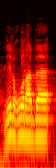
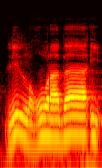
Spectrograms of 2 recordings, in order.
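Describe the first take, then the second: First: Lil ghuraba with the last vowel dropped at the stop; pausal form. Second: Lil ghuraba'i with the last vowel i said out in full; full final vowel. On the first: Teacher showing the pausal reading, last vowel dropped. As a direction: end ghuraba on a clean a, no final i. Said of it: "Si on s'arrête". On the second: Teacher reading on without a stop, final vowel kept. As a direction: sound the final i of ghuraba'i clearly. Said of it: "quand on s'arrête, on prononce pas la dernière voyelle". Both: Shown as a demonstration.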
